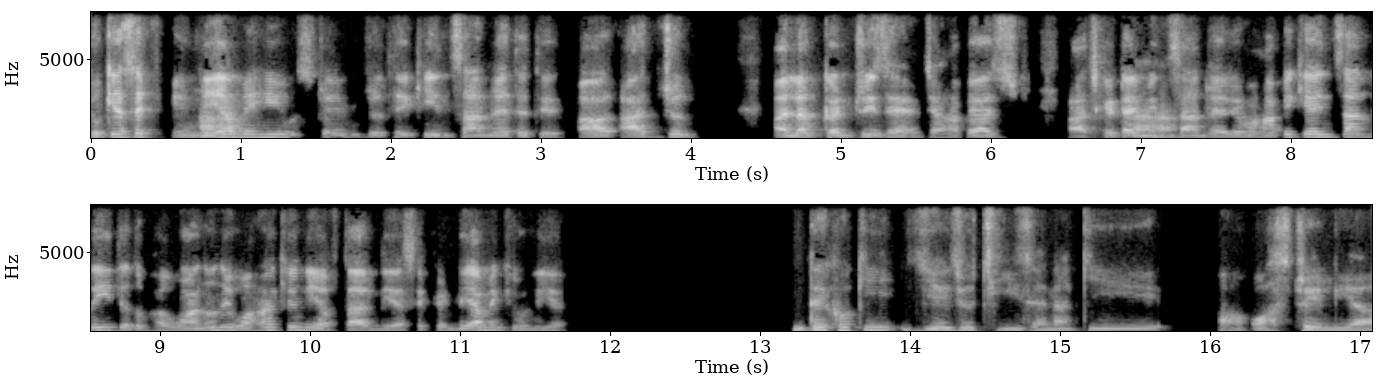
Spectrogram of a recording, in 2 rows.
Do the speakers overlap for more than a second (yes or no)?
no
